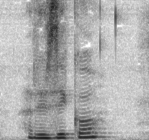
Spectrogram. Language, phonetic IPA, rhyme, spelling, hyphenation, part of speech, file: Czech, [ˈrɪzɪko], -ɪko, riziko, ri‧zi‧ko, noun, Cs-riziko.ogg
- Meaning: risk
